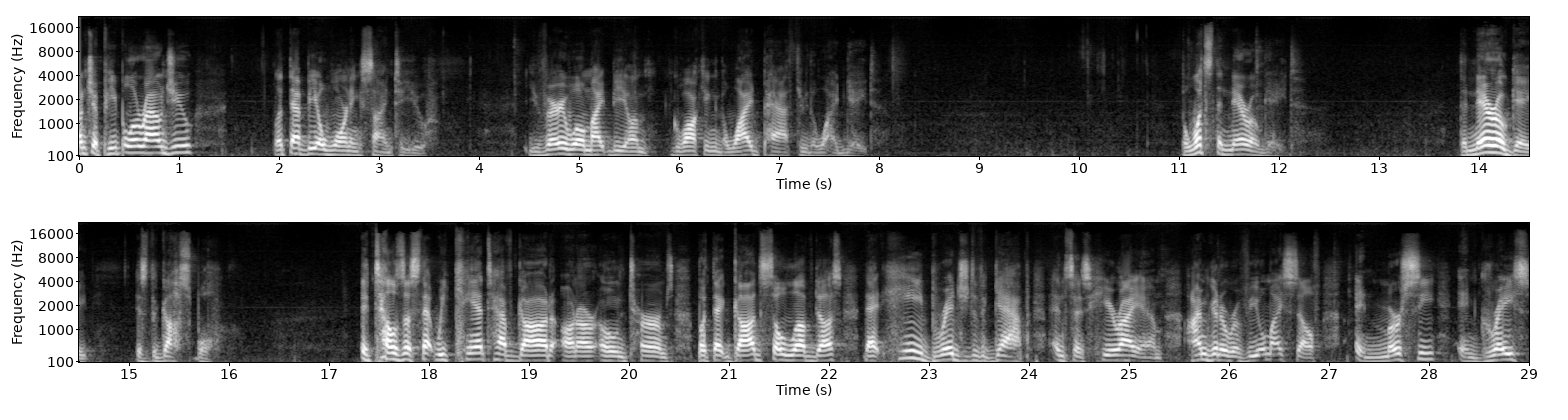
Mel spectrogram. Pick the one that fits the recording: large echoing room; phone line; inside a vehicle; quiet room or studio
large echoing room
